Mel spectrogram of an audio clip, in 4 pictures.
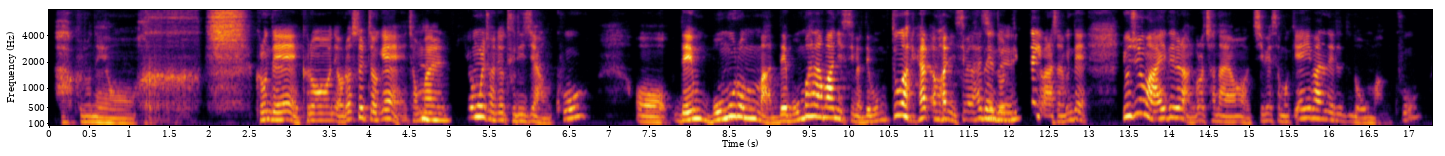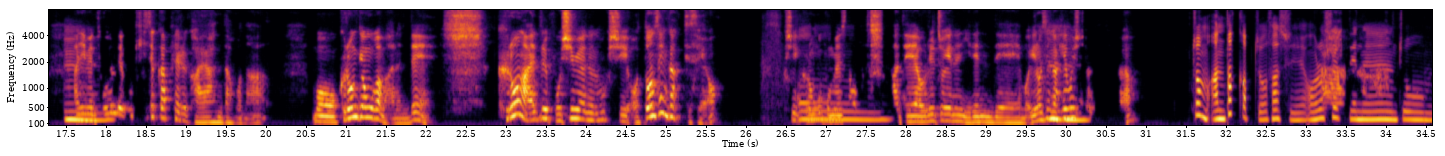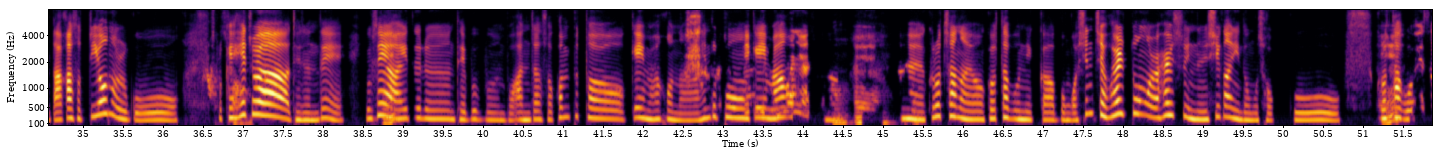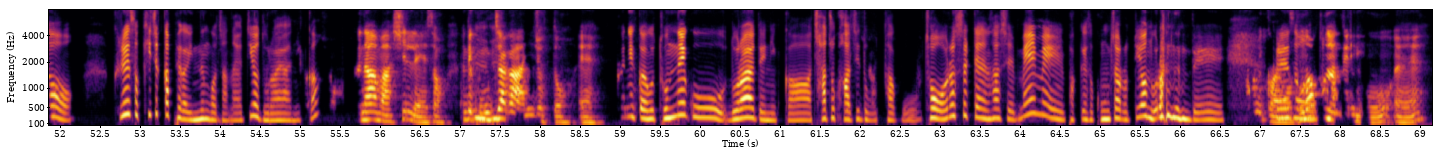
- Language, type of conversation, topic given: Korean, podcast, 어릴 때 가장 즐겨 하던 놀이는 무엇이었나요?
- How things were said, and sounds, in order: other noise; tapping; distorted speech; laughing while speaking: "몸뚱아리 하나만 있으면"; other background noise; laughing while speaking: "뛰어놀았는데"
